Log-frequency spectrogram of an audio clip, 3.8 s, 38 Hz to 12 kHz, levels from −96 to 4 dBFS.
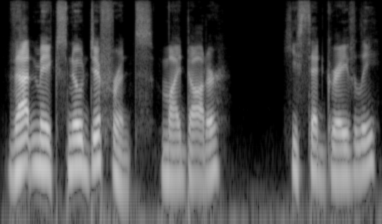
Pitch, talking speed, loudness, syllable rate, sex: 140 Hz, 140 wpm, -23 LUFS, 5.1 syllables/s, female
